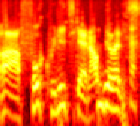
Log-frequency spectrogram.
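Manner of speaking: put-on broadest thick Scottish accent, loud and high. Retelling what a scottish head of year said: strong scottish accent. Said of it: "in the most Scottish accent".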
